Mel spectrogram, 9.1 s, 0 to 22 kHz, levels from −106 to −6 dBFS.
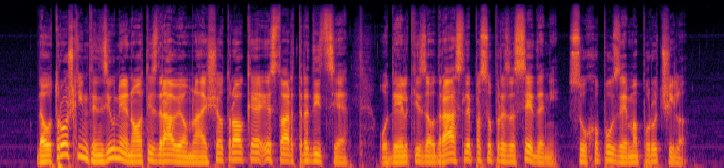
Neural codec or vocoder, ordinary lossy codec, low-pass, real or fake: none; none; 19.8 kHz; real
